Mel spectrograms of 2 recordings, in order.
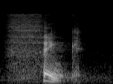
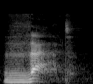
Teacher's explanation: dental sounds involve placing the tongue between both the top and the bottom rolls of teeth there are only two sounds made in this way and those are both of the th sounds one is voiced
